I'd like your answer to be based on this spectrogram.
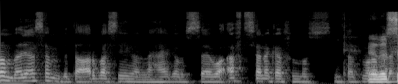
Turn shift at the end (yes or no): yes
